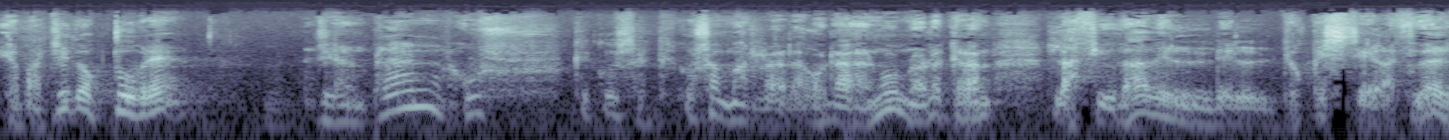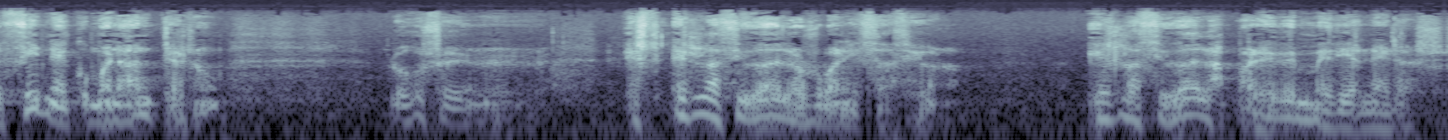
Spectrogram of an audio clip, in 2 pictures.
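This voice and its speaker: Over noticeable background noise, a man speaks at a fairly quick pace broken by long, frequent pauses. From Spain, Alicante. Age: 60s. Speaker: writer, debate panelist. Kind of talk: panel debate. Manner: animated.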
